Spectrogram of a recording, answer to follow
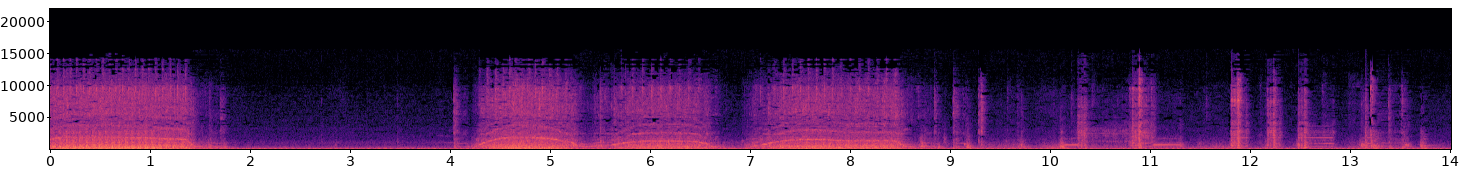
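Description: Husqvarna Viking sewing machine stitching a seam in several short runs, its motor whine rising and falling in pitch as the speed changes. After the last run come scattered light clicks.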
